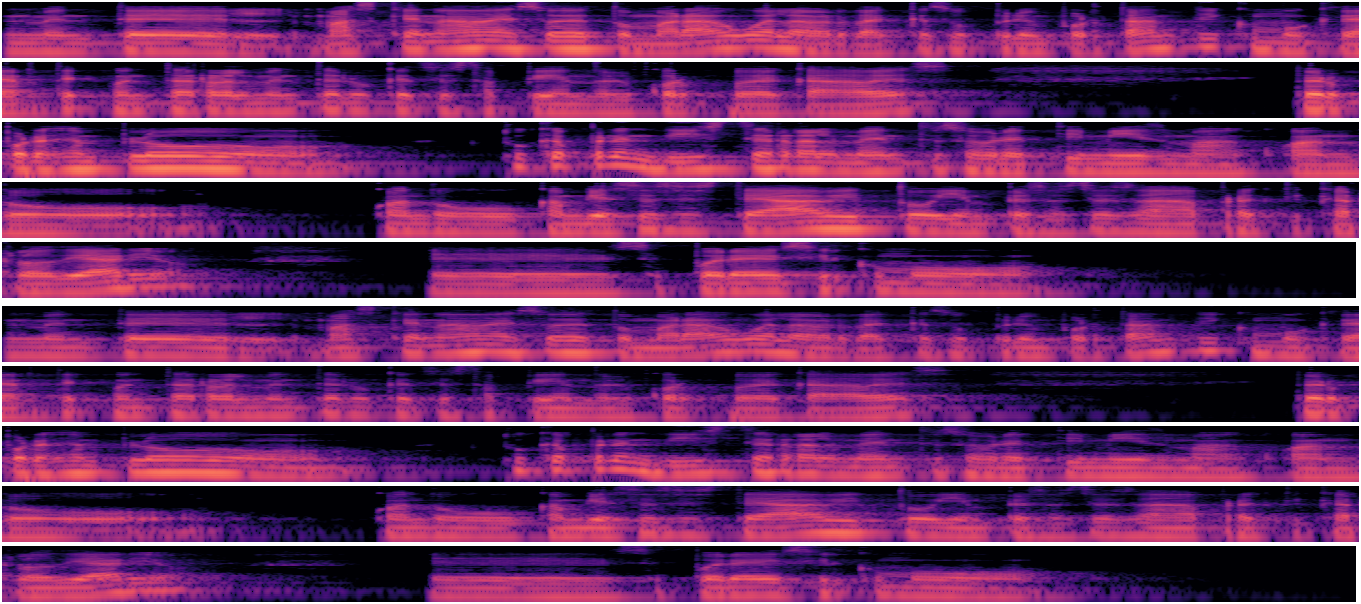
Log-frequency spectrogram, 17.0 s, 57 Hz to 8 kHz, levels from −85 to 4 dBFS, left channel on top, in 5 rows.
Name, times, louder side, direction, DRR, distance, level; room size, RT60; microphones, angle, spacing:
voice 1, 0.0-6.2 6.6-7.7 8.0-10.7 11.1-14.3 14.6-16.2, left 3 dB, 30° left, 16 dB, 0.6 m, -30 dB
16.5 x 9.5 x 8.2 m, 0.72 s
head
